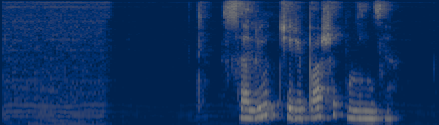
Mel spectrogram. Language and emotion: Russian, neutral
